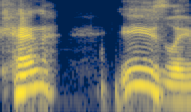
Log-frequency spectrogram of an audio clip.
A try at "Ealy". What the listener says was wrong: It's pronounced Ealy. It's Ealy. A lot of people pronounce it Eli, but it's pronounced Ealy.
